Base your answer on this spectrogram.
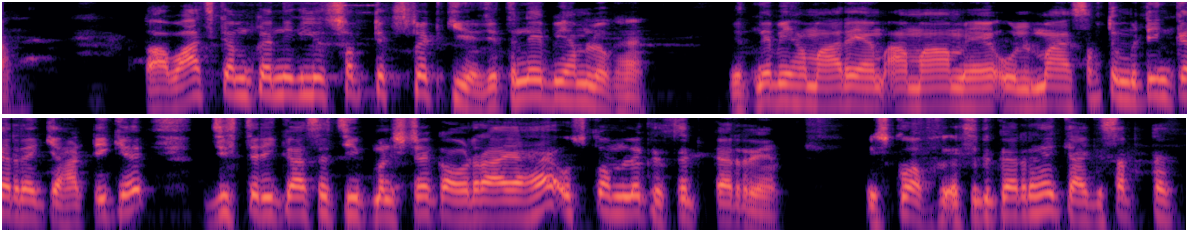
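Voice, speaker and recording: A man gives his opinion as an interviewed local resident, talking quickly in a soft-edged, mellow voice. He is earnest and repeats his points for emphasis, and the sound is dry and close. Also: a little high, animated, no room sound. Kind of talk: street interview, opinion statement.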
